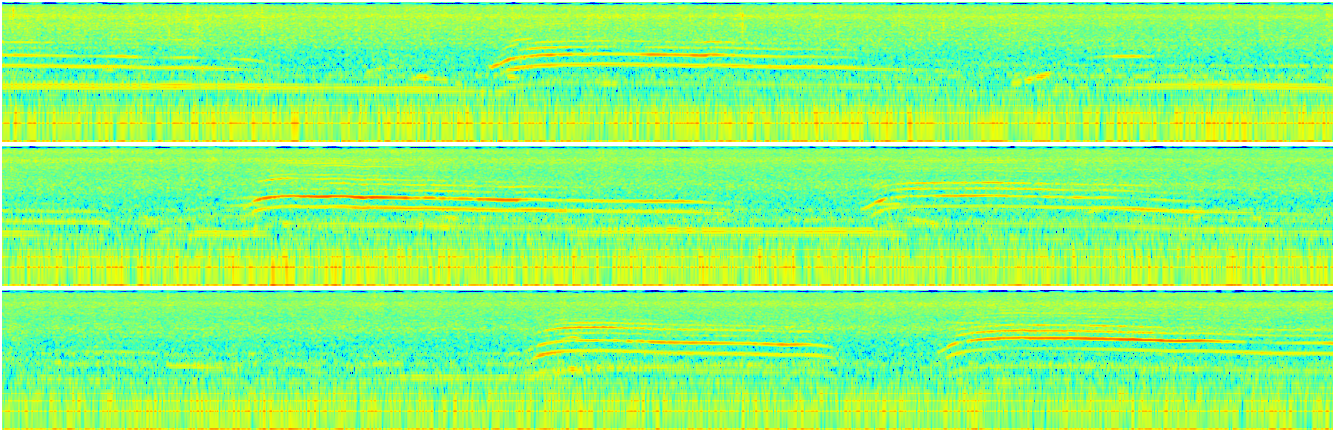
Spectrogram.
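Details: Two stray street cats facing off, one trying to scare the other, which stands its ground: long, drawn-out, wavering yowls, each falling in pitch and lasting a few seconds, repeating steadily over a constant low rumble of outdoor background noise.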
